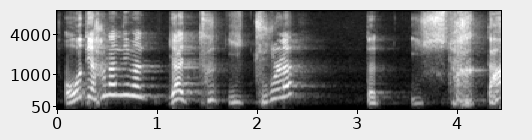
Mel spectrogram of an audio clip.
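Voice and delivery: a hammed-up angry outburst, half swallowed; mock angry rebuke. Preacher acting Eve scolding the serpent, mock angry. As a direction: scold the tempter, then bite back the curse. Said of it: "뭐라고 얘기했어야 됩니까?".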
